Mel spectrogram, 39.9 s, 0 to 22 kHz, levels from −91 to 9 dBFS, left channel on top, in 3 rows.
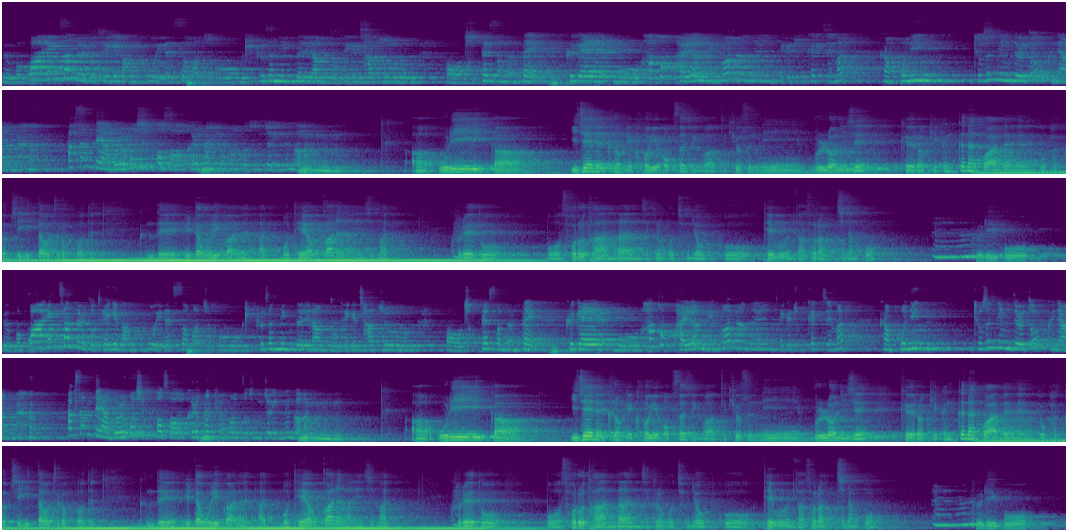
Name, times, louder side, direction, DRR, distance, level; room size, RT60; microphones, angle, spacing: voice 1, 0.0-5.1 5.6-10.5 11.0-11.7 12.2-13.7 14.1-17.4 23.7-24.4 28.5-28.7 32.2-32.5 38.2-39.0, right 2 dB, 65° right, 4 dB, 1.5 m, -33 dB
voice 2, 17.0-17.6 18.4-19.8 20.4-24.1 24.5-27.8 28.4-31.5 32.2-32.8 33.4-37.5 38.8-39.4, right 2 dB, 20° right, 5 dB, 0.4 m, -26 dB
sound 1, 25.4-33.2, equal, 90° right, 1.1 m, -22 dB
14.0 x 11.0 x 5.1 m, 2.3 s
head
